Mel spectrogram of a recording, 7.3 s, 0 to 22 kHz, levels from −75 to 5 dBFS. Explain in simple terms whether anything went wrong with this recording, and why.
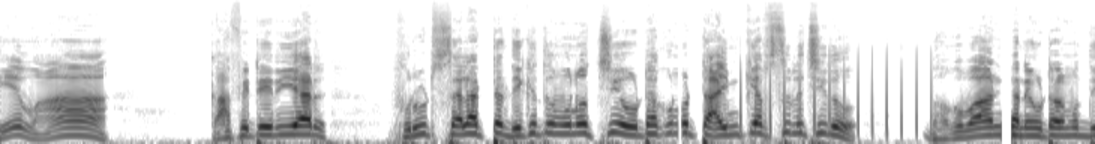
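Yes, two kinds of problem can be heard. The speech cuts out briefly twice. At 4.51 s it vanishes for about 28 ms, and at 6.67 s for about 70 ms. Then it carries on as if it had kept playing. This is likely a Bluetooth dropout, where wireless data arrives too late and is thrown away.

There is also a train of clicks from 4.93 to 6.21 s. About fifteen sharp ticks come evenly, roughly ten each second. They sit on top of the speech and stand out clearly. Each click sounds alike, so something is likely injecting the same pulse over and over.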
